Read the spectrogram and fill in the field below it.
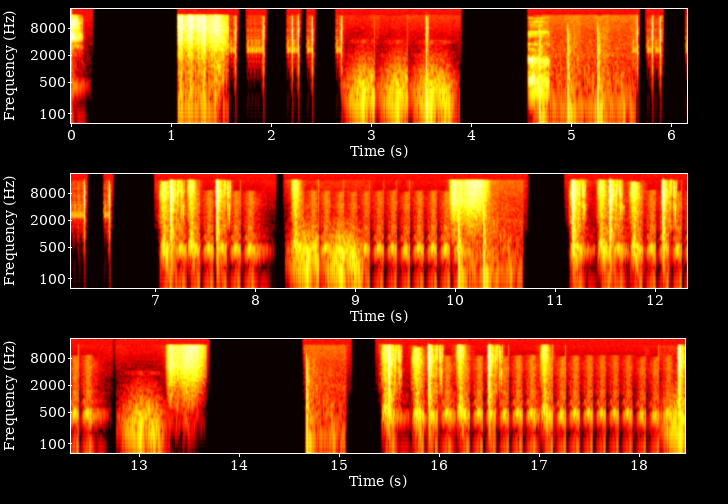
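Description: Hits land on creatures with short thuds and squeals.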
